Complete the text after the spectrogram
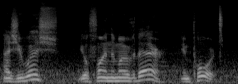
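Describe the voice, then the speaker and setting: A man playing a formal, stern middle-aged ship's captain with a measured, commanding way of speaking in a video game. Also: a little high, lively intonation, heavy background noise, close to an everyday voice. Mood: grave, concerned. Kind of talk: video game dialogue acting.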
